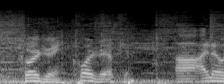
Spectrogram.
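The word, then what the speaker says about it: Corddry: it's Rob Rob Kroy you say his name cordry cordry okay uh I know who he is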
